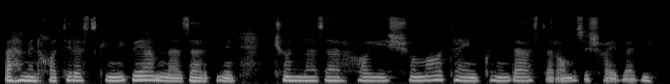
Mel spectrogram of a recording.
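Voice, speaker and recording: Woman teacher with a dark, dry voice. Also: on the low side, fairly even intonation, vocal fry, slightly rough, dry recording. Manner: says each English phrase twice, slow and careful, some in a whisper. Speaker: English teacher. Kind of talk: language lesson, repeating phrases slowly then translating quickly.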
